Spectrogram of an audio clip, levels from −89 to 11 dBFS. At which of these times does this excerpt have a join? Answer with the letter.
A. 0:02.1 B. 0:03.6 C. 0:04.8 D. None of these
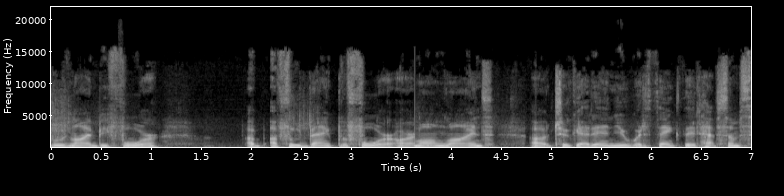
B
